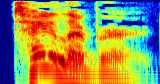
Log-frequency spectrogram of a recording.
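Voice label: "tailorbird", British English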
